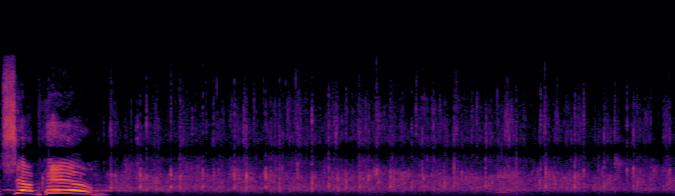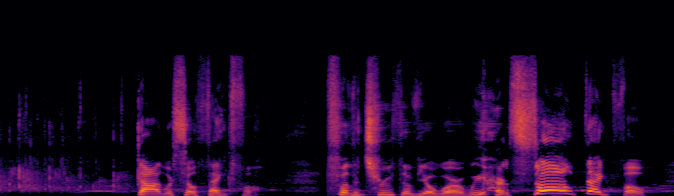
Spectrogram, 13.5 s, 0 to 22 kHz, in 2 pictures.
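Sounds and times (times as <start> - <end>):
speech: 0.0 - 1.3, 8.1 - 9.4, 10.0 - 13.3
congregation applauding: 0.0 - 8.2.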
